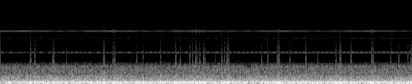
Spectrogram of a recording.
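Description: Loud, steady deep rumble with thin high tones held above it and faint irregular ticks: an edited-in cinematic sound effect under a section title.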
